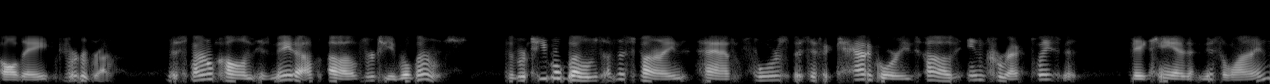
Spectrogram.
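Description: From start to finish, the speech passes through a Codec 2 vocoder. The waveform is not carried. The decoder rebuilds the voice from sine waves, using only pitch, voicing, energy and a rough spectral envelope. The damage is heavy. The voice sounds robotic and buzzy, with a synthetic edge. The band runs from 300 Hz to 3.6 kHz, and nothing is heard above 3.6 kHz. The coarseness fits a rate of around 1.6 kbit/s.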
